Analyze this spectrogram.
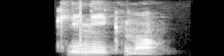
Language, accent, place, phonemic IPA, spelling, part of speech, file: French, France, Lyon, /kli.nik.mɑ̃/, cliniquement, adverb, LL-Q150 (fra)-cliniquement.wav
- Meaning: clinically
